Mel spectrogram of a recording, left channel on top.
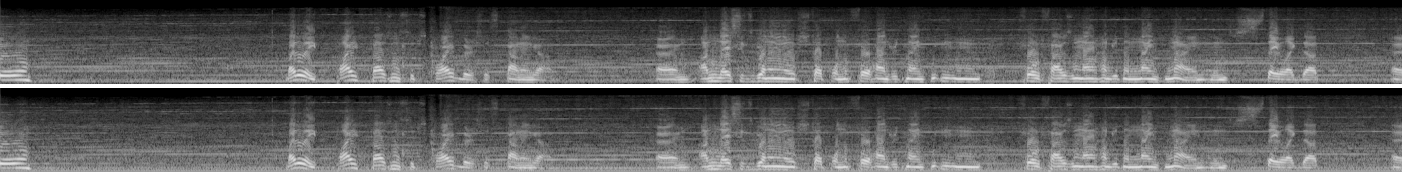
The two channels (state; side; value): noise; right; hum, 12 dB below the sound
